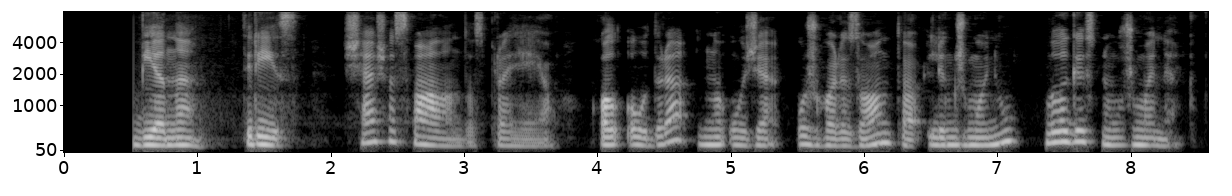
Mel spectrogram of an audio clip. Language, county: Lithuanian, Vilnius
